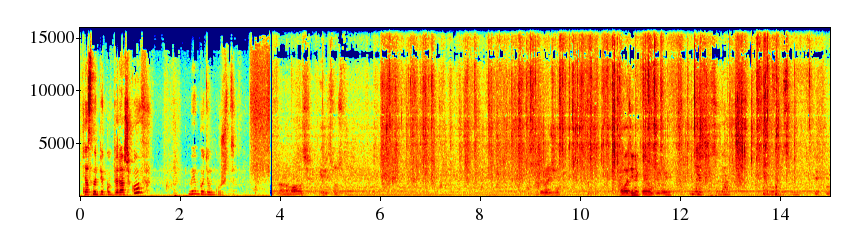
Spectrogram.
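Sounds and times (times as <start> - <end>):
steady machine hum: 0.0 - 15.0
rustling and handling noises: 5.8 - 15.0.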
